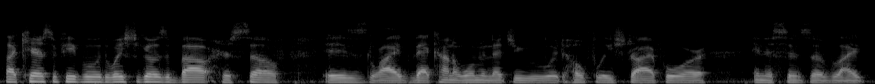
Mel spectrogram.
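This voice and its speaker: A man's voice: on the low side, flat delivery, normal speed, warm tone. A man from Miami giving frank, rambling opinions in a casual recap chat, with many fillers. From Miami, Florida. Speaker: panelist. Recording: dull lo-fi audio.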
